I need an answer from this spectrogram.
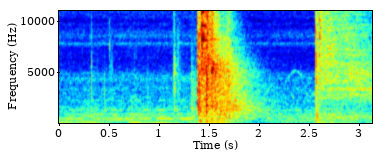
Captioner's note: door slams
